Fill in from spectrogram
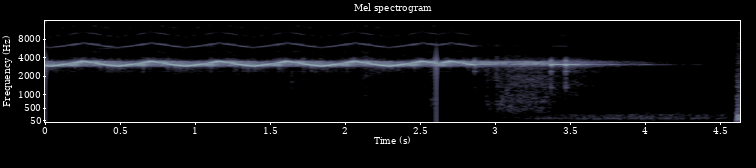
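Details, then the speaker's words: Shrill vehicle alarm warbling up and down about twice a second, then cutting off abruptly, on a 270k-mile 2006 BMW X5 with 6-speed manual; painfully loud. "I think my ears started bleeding. That was really cool. That was so bad. I couldn't even - I couldn't even think."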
